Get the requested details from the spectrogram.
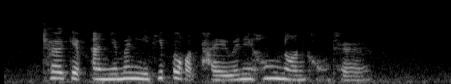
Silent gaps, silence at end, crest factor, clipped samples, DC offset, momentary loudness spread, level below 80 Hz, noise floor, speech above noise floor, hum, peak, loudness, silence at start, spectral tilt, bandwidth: none; 0.8 s; 16 dB; under 0.1%; under 0.1%; 15 LU; -56 dBFS; -54 dBFS; 30 dB; none; -10 dBFS; -23 LUFS; 0.45 s; -8 dB/octave; 5.6 kHz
